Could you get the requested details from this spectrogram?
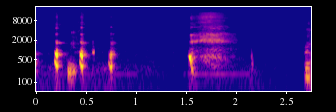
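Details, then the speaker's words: Sick man coughing and laughing: several short laughing bursts, then a single breathy cough, with a faint hum behind. "You got a sick man to cough and laugh."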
